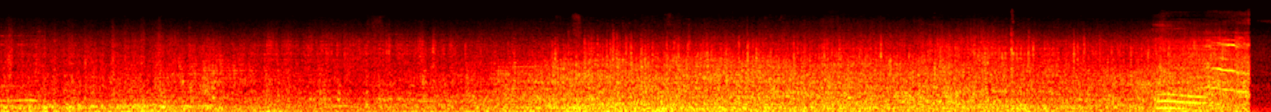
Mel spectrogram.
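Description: Steady rumble and rushing noise of a moving vehicle heard from inside, growing louder about five seconds in.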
